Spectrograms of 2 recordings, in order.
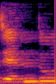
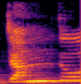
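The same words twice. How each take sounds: First: The first vowel is coloured toward 'e'. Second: The first vowel is a pure open 'a'. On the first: This is the everyday Malayalam pronunciation. "മലയാളത്തിൽ നമ്മൾ ജന്തു എന്നാണ് പറയുന്നത്" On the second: This is the Sanskrit pronunciation. "ജന്തു എന്ന് തന്നെ സംസ്കൃതത്തിൽ പറയണം"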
